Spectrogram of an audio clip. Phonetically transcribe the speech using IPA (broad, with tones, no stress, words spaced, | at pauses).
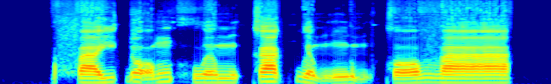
fa˨˦jɗɔ̰˧˥mhwə˧m ka˦˥k̚lə̰˧˨mŋə̰˧˨mkɔ˨˦ vaː˧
